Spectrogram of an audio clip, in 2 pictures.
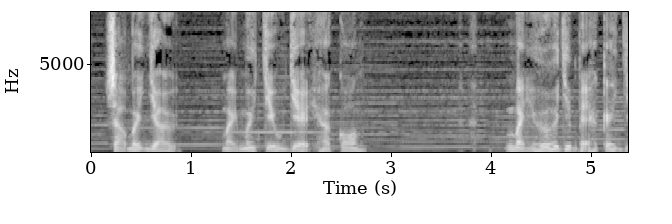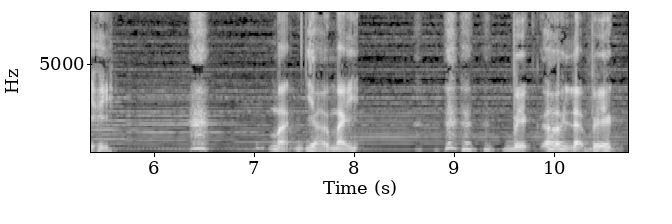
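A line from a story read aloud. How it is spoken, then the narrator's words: Sobbing. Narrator (Vietnamese): bà Cẩm nức nở lên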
